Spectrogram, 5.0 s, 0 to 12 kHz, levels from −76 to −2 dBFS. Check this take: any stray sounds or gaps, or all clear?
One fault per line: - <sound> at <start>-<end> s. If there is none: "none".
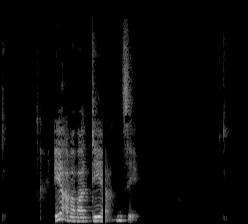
- dropout at 2.1-2.1 s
